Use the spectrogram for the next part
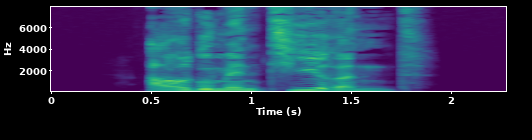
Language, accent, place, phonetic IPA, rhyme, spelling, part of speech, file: German, Germany, Berlin, [aʁɡumɛnˈtiːʁənt], -iːʁənt, argumentierend, verb, De-argumentierend.ogg
- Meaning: present participle of argumentieren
